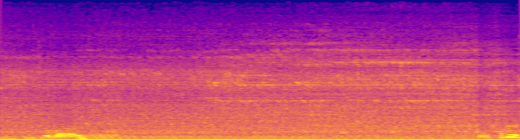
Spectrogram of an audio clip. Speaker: Ну що усе закінчив все відремонтував кондиціонер нарешті працює все там було нормально з тиском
